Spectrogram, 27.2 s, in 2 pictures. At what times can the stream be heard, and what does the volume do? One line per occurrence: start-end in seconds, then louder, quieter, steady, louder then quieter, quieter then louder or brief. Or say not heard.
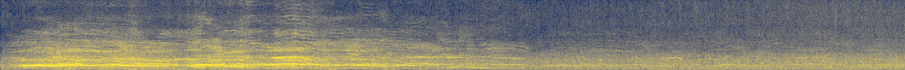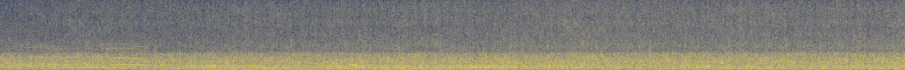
0.0-27.1 louder.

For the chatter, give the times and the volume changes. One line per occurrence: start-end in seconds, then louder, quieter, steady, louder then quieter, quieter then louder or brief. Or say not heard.
0.1-21.4 quieter.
